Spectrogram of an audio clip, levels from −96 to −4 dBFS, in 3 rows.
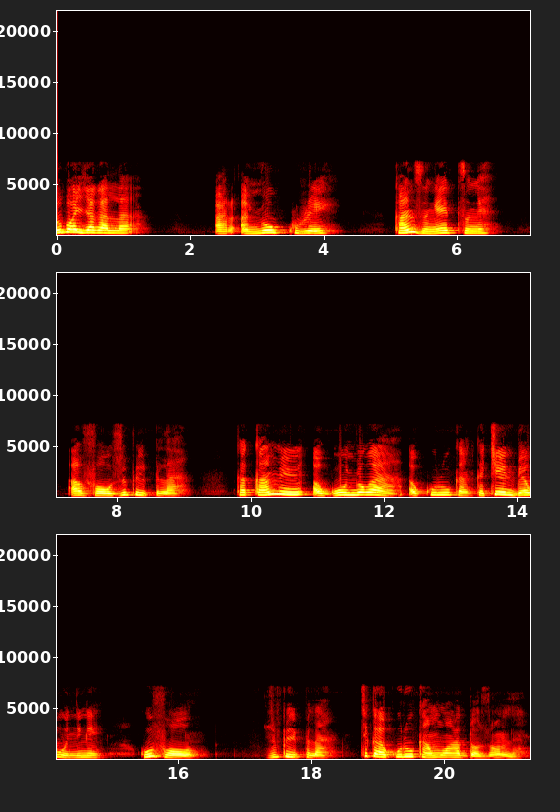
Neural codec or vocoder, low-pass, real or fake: none; 7.2 kHz; real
